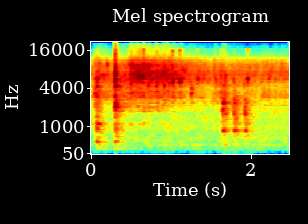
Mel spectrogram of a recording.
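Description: Spice dropped into hot oil for a simple kichdi, crackling and sizzling steadily close by, with scraping stirring strokes and a few brief sharper clatters.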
